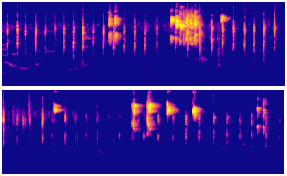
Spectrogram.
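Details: Lovebird producing a long run of rapid, thin, ticking chirps, broken by several louder, shrill squeaky notes and one harsh rasping burst near the start.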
